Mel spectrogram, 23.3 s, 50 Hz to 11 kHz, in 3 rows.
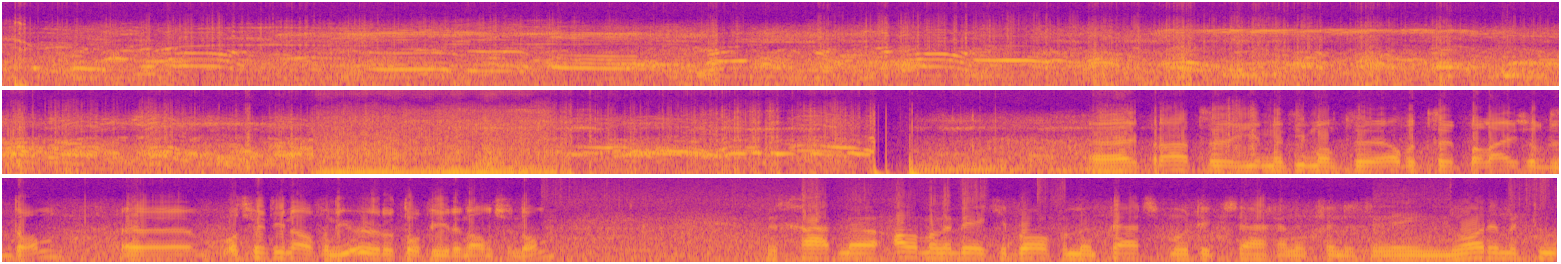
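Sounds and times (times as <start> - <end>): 
crowd of demonstrators shouting and chanting at a protest: 0.0 - 13.2
speech: 13.2 - 18.6, 19.4 - 23.3.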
